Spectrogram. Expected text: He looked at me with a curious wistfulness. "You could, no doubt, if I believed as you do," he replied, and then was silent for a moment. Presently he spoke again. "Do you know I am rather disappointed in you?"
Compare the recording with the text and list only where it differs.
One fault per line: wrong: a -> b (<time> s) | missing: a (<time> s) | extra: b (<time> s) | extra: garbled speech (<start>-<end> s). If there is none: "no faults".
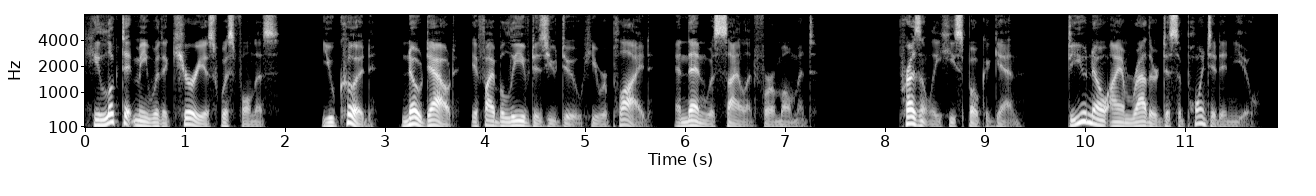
no faults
